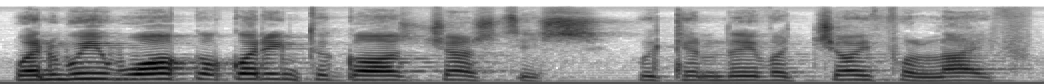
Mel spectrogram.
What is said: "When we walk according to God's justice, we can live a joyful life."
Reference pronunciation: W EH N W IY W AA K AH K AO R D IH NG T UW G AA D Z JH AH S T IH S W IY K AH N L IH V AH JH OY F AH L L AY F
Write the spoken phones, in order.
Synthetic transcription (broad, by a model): W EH N W IY W AA K AH K AO R D IH NG T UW G AA D Z JH AH S T IH S W IY K AH N L IH V AH JH OY F AH L L AY F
